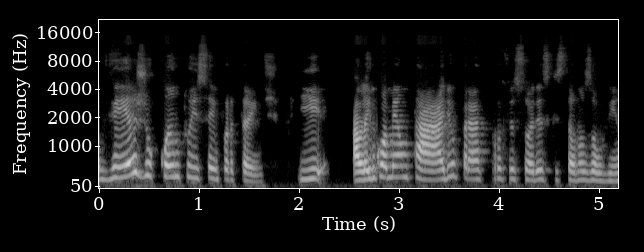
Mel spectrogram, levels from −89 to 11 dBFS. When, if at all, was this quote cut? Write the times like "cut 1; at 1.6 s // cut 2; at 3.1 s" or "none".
cut 1; at 1.9 s // cut 2; at 2.8 s // cut 3; at 3.9 s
